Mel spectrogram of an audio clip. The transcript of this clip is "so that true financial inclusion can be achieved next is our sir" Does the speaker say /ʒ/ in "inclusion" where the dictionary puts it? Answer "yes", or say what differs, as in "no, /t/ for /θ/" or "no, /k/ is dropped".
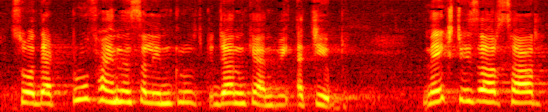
no, /z/ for /ʒ/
